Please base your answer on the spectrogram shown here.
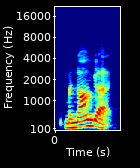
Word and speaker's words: Monangai: Monangai.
